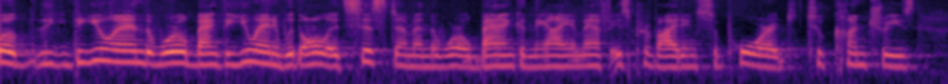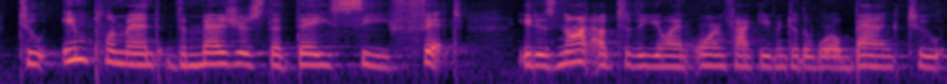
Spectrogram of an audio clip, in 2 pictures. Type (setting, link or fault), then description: setting, live audience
